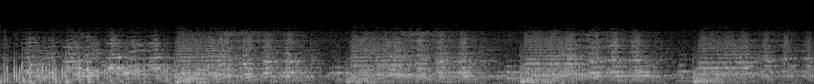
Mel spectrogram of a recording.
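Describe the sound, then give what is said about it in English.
Horses galloping down a hillside, a steady rapid drumming of hooves over a dense, noisy rumble that stays loud throughout, dipping only briefly between bursts. “the Lone Ranger and Tonto rode down the side of the hill and arrived at the first wagon”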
